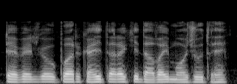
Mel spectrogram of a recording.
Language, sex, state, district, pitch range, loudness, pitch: Hindi, male, West Bengal, Alipurduar, 115-120 Hz, -16 LUFS, 120 Hz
